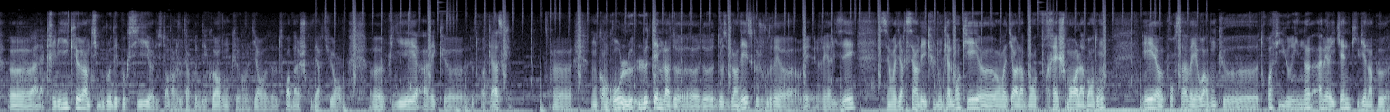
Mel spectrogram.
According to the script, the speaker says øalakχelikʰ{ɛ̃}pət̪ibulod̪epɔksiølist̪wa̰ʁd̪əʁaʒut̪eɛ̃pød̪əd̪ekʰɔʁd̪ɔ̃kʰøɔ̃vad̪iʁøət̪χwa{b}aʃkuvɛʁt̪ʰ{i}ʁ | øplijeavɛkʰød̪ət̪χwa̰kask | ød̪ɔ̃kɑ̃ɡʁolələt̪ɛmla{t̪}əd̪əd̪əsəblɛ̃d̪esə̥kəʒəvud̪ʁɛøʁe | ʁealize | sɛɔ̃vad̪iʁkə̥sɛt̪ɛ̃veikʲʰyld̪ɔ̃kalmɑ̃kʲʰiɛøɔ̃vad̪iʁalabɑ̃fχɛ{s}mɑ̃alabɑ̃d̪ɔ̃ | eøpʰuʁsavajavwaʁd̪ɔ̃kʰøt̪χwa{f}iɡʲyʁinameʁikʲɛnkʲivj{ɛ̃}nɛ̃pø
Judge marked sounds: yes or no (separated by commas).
yes, yes, no, no, no, yes, no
